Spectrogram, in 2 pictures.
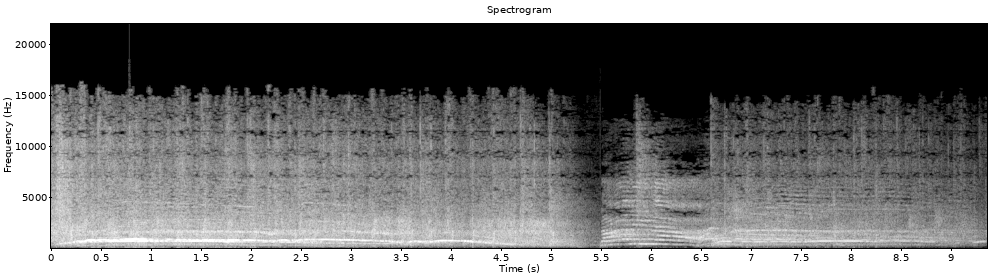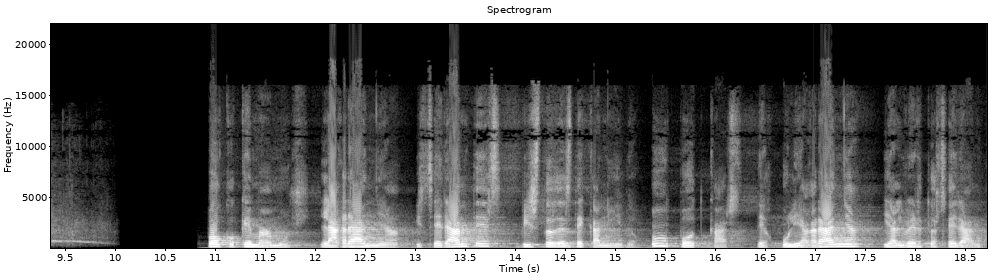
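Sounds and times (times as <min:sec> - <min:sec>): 
whoops: 0:00.0 - 0:04.7, 0:06.2 - 0:10.0
audience applause: 0:00.0 - 0:05.4, 0:06.6 - 0:10.0
speech: 0:11.0 - 0:18.7.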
